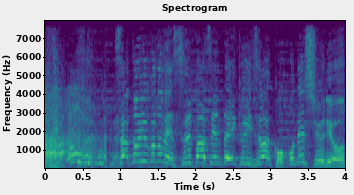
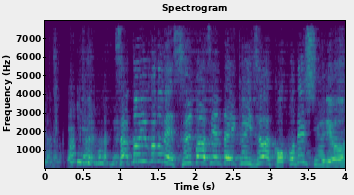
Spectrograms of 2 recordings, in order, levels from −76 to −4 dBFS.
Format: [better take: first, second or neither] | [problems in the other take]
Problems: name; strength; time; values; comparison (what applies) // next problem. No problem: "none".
first | noise reduction (neural separator model SepFormer DNS4)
